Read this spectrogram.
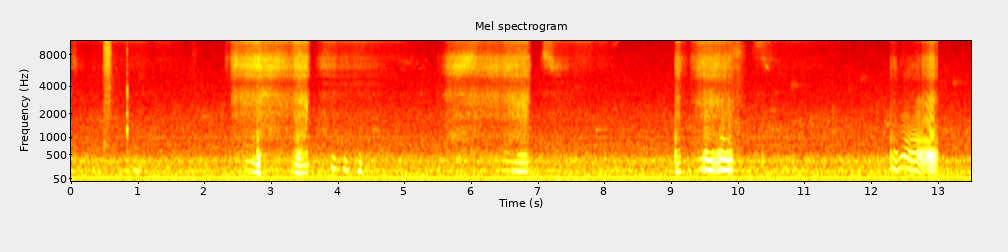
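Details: Sleeping cat snoring (owner jokes it needs a CPAP): soft, irregular snoring with snorting breaths, about 19 a minute, with small squeaky noises between breaths.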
